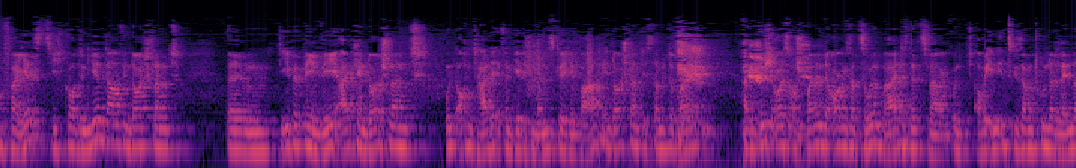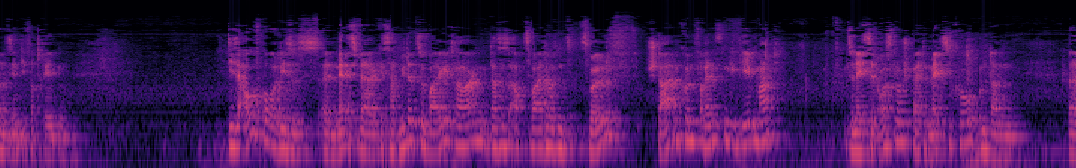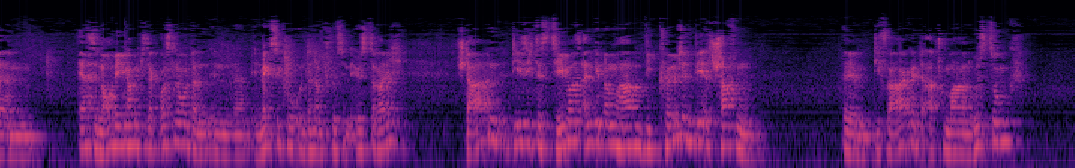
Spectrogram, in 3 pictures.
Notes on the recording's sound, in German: Aus technischen Gründen ist die Qualität der Aufnahme leider nicht optimal.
